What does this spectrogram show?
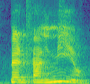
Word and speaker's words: Bertalmio: ¿Cuál es la forma correcta de pronunciar tu apellido? Bertalmio.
